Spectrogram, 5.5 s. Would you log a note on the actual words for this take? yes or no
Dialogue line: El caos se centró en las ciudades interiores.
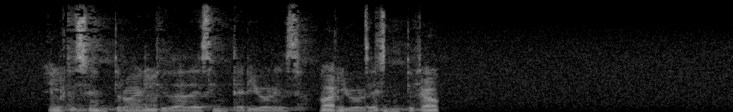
yes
